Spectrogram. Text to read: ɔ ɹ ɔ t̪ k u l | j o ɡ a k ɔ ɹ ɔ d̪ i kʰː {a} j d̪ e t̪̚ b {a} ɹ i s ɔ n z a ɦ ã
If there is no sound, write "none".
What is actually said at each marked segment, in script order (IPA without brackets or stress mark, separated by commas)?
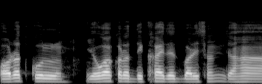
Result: a, a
